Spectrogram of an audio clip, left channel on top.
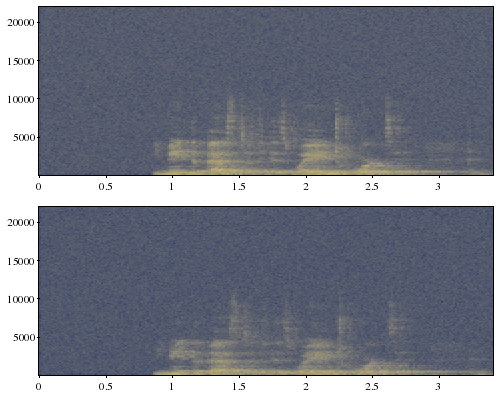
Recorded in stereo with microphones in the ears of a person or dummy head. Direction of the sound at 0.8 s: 85° left.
